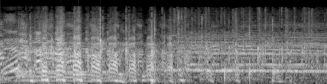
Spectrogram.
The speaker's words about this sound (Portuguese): Olha, gente, vocês ouviram aqui, além das palmas eletrônicas da Tabajara, vocês ouviram aqui um monte de palmas aqui, porque a gente está recebendo aqui um grupo de, de jovens alunos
